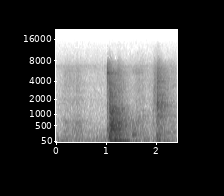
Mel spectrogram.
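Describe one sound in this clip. A wooden board thumps down.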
